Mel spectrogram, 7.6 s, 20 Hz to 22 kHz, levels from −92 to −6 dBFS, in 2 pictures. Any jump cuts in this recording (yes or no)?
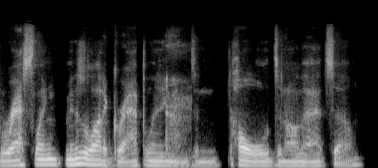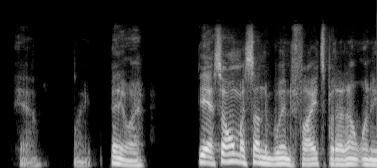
yes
